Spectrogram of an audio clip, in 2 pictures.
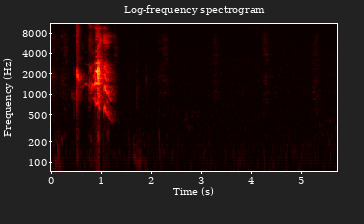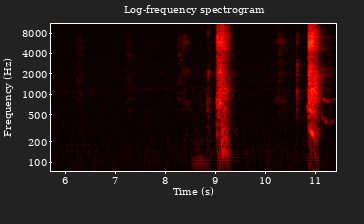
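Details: Three brief sneezes, one early and two close together near the end, separated by silence, from a home video of babies reacting to sneezes.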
